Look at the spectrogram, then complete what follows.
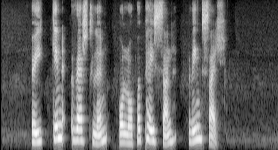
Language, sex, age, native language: Icelandic, female, 40-49, Portuguese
